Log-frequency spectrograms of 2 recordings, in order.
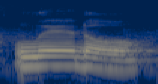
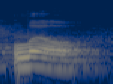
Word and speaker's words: little: Now little, native speakers, including me, generally pronounce the T's as soft D's. Little, little. Some native speakers really reduce this word and it just sounds like lil, lil, get a lil, get a lil.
